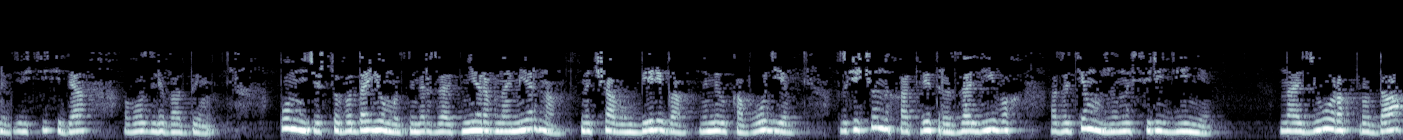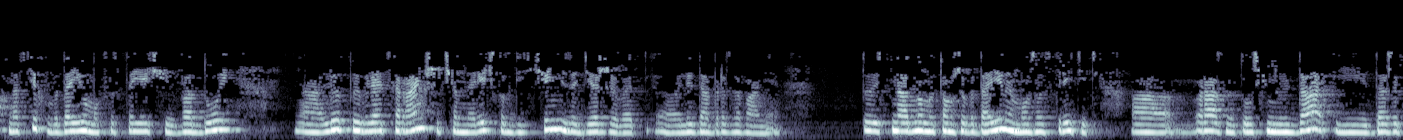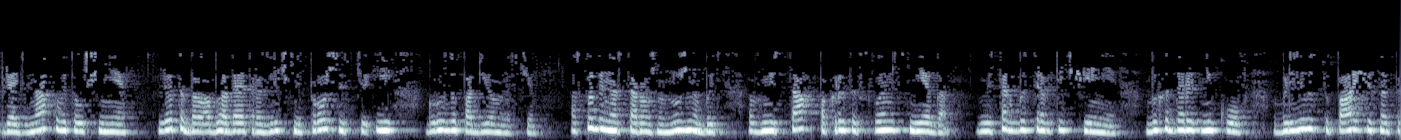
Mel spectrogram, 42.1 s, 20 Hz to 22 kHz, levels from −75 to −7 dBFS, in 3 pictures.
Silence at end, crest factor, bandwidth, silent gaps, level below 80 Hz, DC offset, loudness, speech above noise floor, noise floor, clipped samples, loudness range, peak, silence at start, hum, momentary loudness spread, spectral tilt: 0 s; 14 dB; 5.8 kHz; none; -56 dBFS; under 0.1%; -15 LUFS; 41 dB; -55 dBFS; under 0.1%; 4 LU; 0 dBFS; 0 s; none; 10 LU; -6.5 dB/octave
